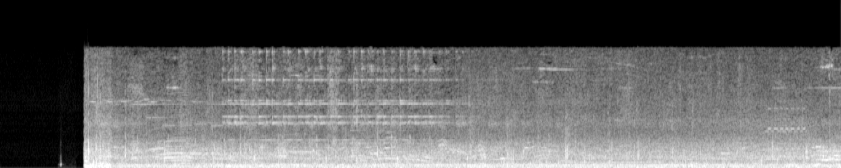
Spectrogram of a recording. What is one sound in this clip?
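A busy crowd murmurs and bustles outdoors.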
